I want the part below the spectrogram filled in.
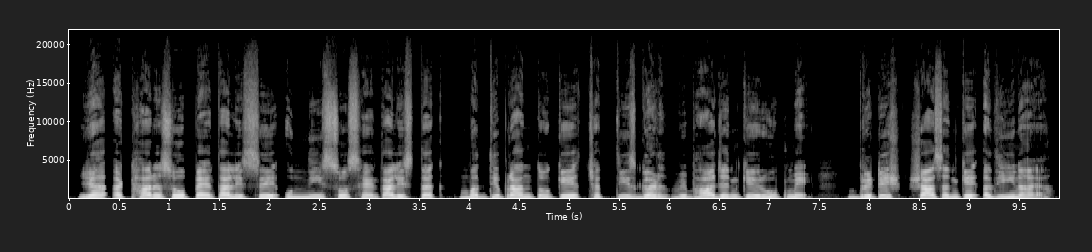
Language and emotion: Hindi, neutral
